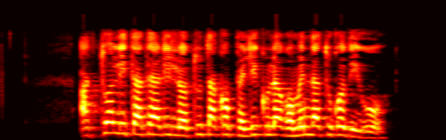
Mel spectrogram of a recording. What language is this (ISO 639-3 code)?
eus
